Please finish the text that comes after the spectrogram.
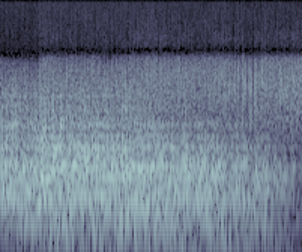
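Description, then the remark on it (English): A rolling rumble of thunder on a nasty, rainy day with howling wind, loud and low, holding steady as one continuous roar before easing slightly near the end, with no voices. “Then it began to thunder.”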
